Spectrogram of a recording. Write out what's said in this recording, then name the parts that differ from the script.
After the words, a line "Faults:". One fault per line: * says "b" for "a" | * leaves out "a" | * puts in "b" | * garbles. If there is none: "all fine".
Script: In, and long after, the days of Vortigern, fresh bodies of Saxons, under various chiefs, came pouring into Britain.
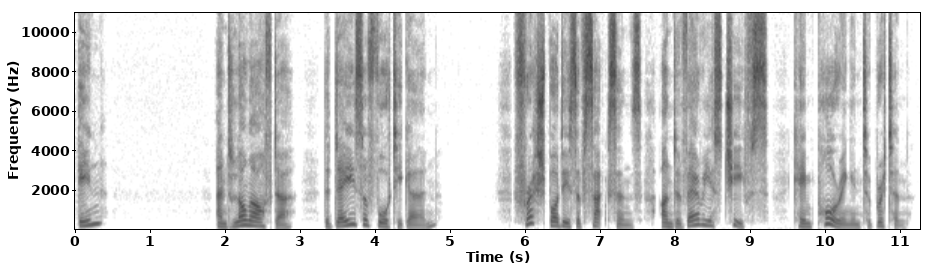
In, and long after, the days of Vortigern, fresh bodies of Saxons, under various chiefs, came pouring into Britain.
Faults:
all fine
